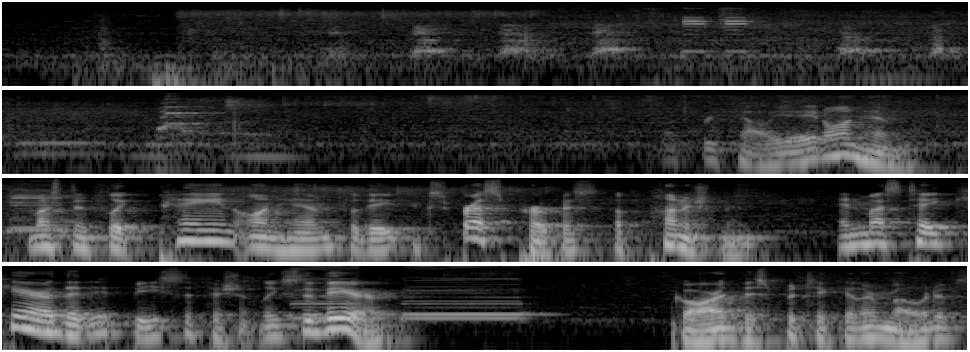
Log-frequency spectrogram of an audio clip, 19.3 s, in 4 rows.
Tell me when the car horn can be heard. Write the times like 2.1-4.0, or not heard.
3.4-4.2, 9.7-10.2, 15.9-17.1.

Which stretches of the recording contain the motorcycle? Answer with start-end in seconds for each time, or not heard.
not heard.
